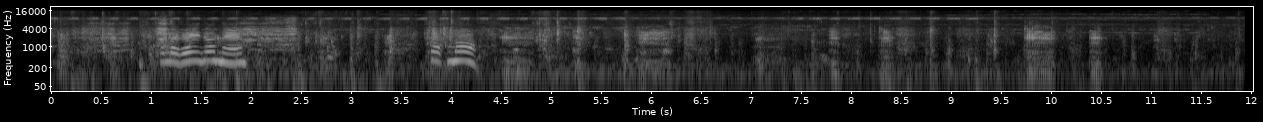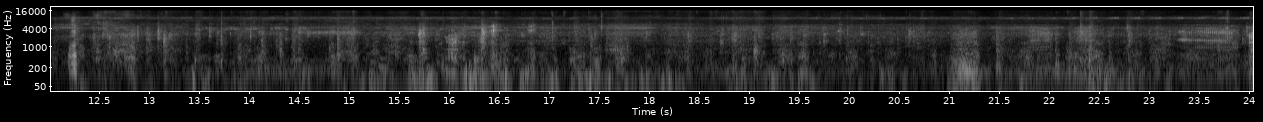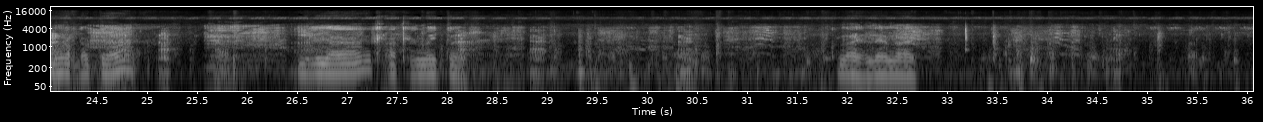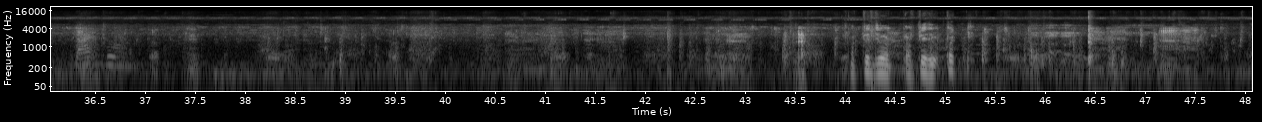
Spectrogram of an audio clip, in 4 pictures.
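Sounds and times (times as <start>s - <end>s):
piglets grunting: 12.0s - 35.7s, 36.3s - 47.7s.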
